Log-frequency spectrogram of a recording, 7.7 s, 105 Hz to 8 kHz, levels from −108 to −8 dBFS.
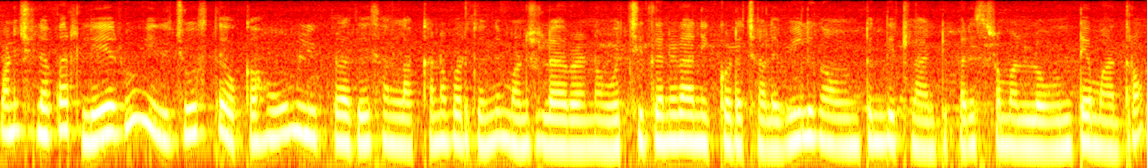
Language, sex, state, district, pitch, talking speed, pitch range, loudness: Telugu, female, Andhra Pradesh, Sri Satya Sai, 205 Hz, 165 wpm, 190-225 Hz, -15 LUFS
